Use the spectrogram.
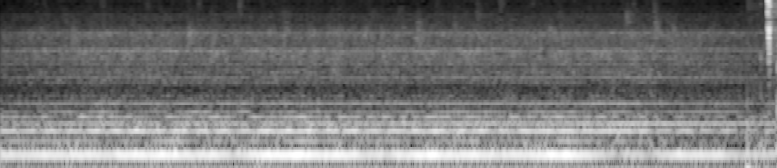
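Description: A steady electrical buzzing hum of a refrigerator drones on at an even level, low and constant, with a brief louder click-like burst near the end and no voices.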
